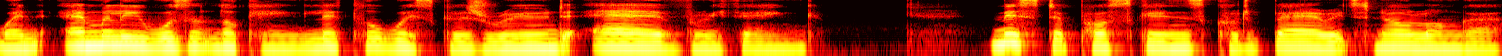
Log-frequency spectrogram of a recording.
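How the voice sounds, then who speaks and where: In a very clean recording with a silent background and a dry, close sound with no echo, a woman speaks at a very slow pace in a calm, soothing, dark and mellow tone. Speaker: storyteller. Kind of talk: reading aloud.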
